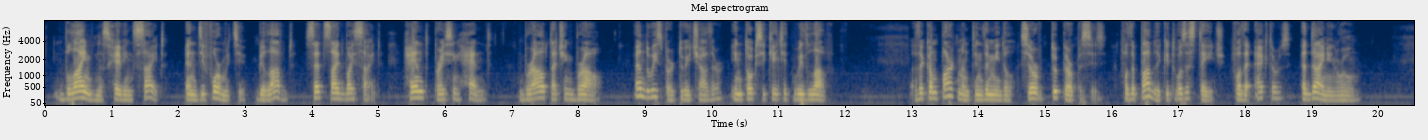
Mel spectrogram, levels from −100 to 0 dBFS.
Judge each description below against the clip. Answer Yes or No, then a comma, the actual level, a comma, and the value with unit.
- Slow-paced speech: Yes, slow, 130 wpm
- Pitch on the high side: No, medium, 140 Hz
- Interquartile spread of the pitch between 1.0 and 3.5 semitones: No, average, 4.3 semitones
